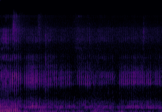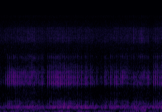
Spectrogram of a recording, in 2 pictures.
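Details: American Shorthair cat Connie, happy with her owner next to her, gives a softer steady low purr with gentle breath-paced swells, indoors, with a faint snore-like nasal tone.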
